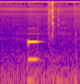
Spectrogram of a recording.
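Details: Servo-n neonatal/pediatric ventilator training: a single short electronic beep, then faint taps, as the Y is blocked and the flow sensor (Y sensor) calibration is confirmed. A normal device sound.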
